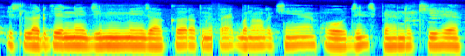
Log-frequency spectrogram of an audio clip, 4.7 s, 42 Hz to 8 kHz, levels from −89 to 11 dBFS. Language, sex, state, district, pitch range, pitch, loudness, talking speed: Hindi, male, Rajasthan, Churu, 115-120 Hz, 120 Hz, -15 LUFS, 205 wpm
